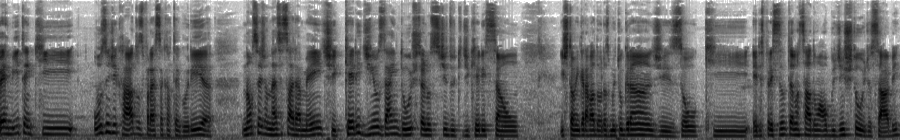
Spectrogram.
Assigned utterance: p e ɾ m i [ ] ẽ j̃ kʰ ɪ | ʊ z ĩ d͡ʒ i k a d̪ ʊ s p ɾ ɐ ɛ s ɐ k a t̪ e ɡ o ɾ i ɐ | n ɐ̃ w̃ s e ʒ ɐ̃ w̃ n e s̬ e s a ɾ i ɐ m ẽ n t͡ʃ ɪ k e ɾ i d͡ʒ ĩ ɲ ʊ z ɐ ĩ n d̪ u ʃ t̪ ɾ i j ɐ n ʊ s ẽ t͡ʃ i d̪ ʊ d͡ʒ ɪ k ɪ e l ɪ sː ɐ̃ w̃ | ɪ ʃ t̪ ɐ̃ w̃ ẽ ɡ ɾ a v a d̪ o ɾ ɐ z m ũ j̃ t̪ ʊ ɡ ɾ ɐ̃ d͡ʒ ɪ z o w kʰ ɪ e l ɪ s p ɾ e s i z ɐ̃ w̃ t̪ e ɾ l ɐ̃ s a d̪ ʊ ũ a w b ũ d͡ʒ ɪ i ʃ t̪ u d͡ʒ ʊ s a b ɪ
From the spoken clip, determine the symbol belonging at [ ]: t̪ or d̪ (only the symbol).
t̪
